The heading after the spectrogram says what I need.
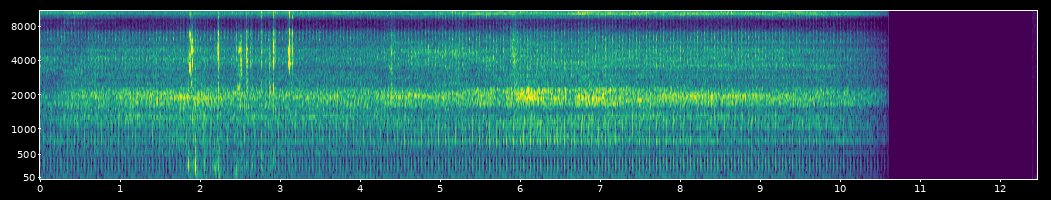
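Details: Scrapyard compressor, running after final fitting adapters: smooth, even pump pulsing with steady motor hum for about ten seconds, then a clean stop; quiet and healthy.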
